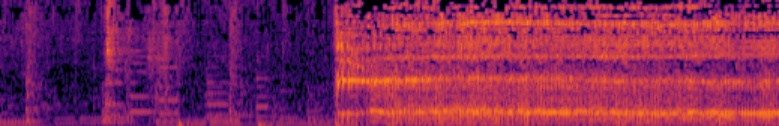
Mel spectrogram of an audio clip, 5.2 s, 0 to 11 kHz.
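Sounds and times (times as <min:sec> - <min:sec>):
loud drawn-out belch: 0:02.2 - 0:05.1.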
